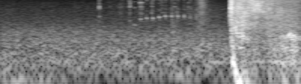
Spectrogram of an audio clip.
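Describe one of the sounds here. Footsteps run across a gravelly rooftop.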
